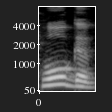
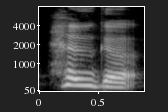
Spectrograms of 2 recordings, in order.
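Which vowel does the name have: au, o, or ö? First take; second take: o; ö. First: The name has a plain o vowel sound. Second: The name has an ö vowel sound. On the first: The speaker calls it wrong. "es ist auch nicht Hoge, wie Sky das immer gesagt hat" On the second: The speaker calls it right. "Also eher so ein Ö, Ö Ding laut"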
